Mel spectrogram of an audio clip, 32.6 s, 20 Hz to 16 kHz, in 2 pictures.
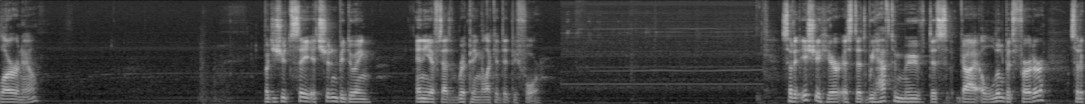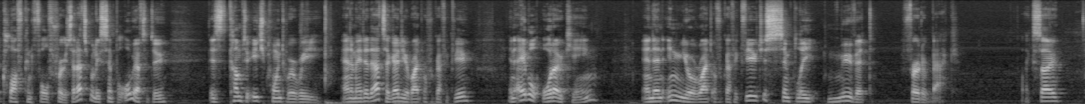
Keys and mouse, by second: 11.3 space, 18.4-24.4 drag, 21.1 KP_1, 22.1 KP_3, 24.4-32.5 middle drag, 28.6 g.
